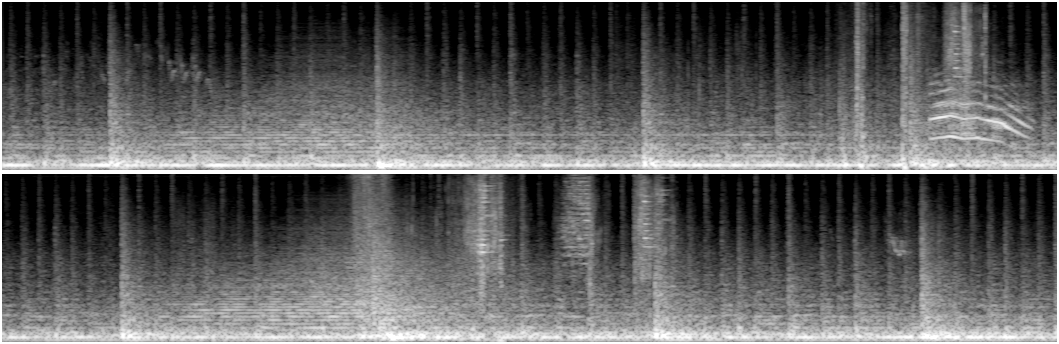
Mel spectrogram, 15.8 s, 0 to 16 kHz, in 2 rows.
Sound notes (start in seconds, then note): 0.2 dramatic music; 6.8 screams; 8.2 dramatic music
